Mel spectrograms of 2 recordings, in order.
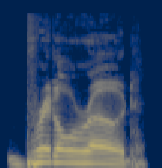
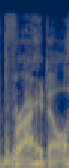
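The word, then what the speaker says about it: Bridle Path: Brittle Road. It's Bridal. Bridal? Yeah. Oh, it is pronounced like Bridal.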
